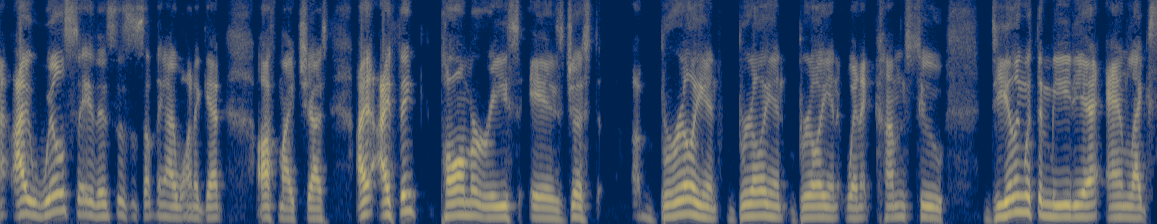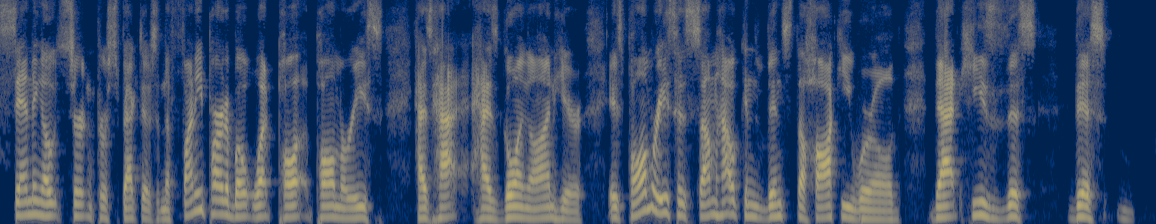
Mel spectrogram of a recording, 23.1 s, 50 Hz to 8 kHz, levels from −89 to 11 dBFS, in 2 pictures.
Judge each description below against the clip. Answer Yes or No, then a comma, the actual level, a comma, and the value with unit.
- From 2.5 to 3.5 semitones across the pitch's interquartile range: Yes, average, 3.0 semitones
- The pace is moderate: Yes, average, 175 wpm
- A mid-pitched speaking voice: Yes, medium, 145 Hz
